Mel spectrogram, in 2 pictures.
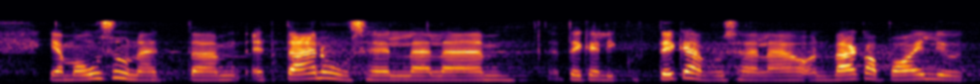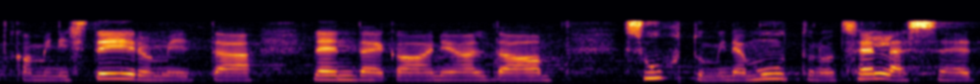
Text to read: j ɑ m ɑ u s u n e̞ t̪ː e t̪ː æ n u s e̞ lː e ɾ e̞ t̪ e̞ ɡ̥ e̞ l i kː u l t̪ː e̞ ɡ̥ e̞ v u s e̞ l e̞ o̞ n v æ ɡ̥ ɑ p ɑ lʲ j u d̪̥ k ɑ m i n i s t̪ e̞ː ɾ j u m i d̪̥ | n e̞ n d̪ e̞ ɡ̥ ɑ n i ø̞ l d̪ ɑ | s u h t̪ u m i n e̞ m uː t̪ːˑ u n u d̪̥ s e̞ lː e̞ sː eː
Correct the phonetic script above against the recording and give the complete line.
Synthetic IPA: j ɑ m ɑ u s u n e̞ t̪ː e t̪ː æ n u s e̞ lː e l e̞ t̪ e̞ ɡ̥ e̞ l i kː u l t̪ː e̞ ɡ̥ e̞ v u s e̞ l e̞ o̞ n v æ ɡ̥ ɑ p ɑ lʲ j u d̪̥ k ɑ m i n i s t̪ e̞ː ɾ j u m i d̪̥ | n e̞ n d̪ e̞ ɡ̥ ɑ n i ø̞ l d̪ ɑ | s u h t̪ u m i n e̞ m uː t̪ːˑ u n u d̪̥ s e̞ lː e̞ sː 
